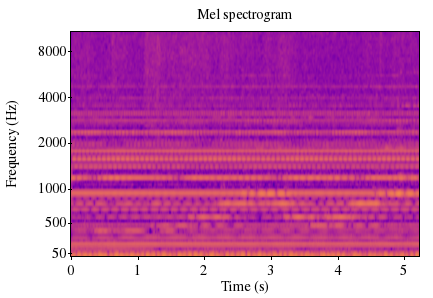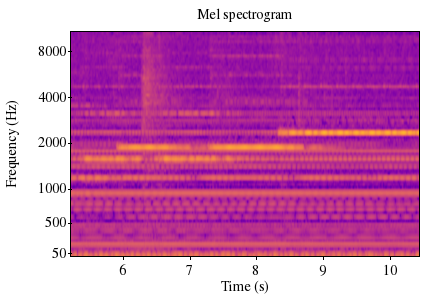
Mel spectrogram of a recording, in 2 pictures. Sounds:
playing electronic organ

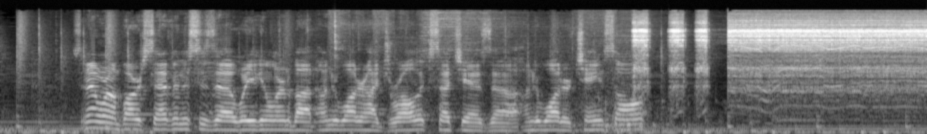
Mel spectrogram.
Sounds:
speech, dental drill, music

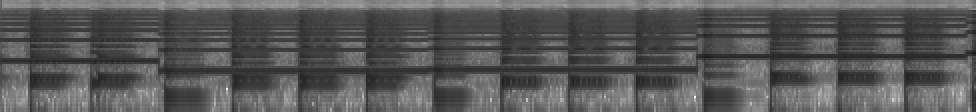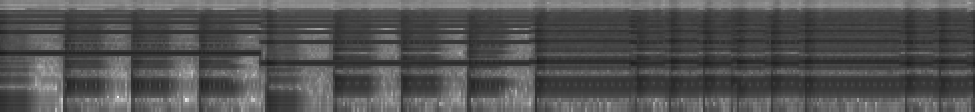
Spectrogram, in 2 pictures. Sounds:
music

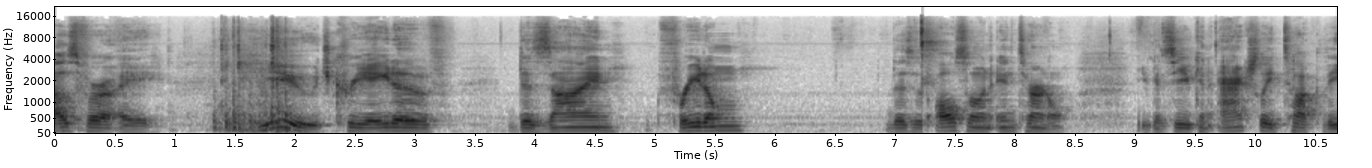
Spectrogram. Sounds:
speech, wood

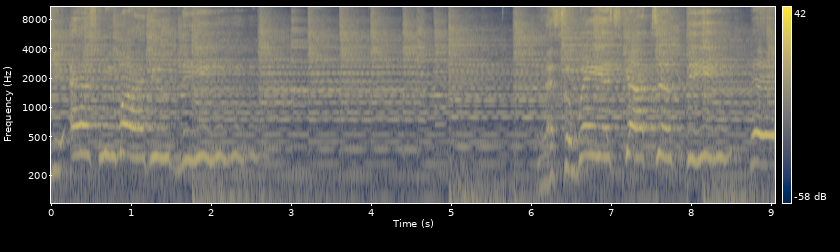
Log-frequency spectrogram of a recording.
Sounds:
music

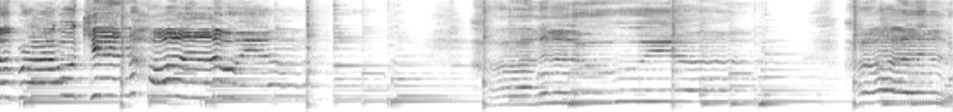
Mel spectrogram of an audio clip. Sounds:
playing ukulele

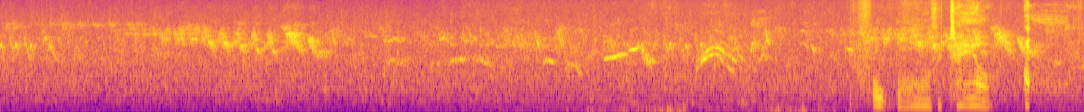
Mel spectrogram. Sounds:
bird vocalization, speech, outside, rural or natural, bird

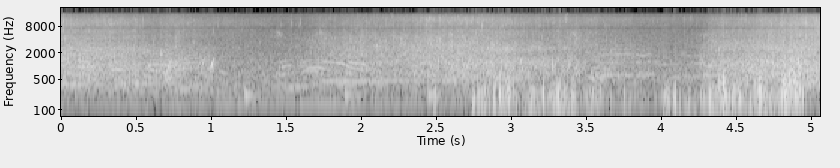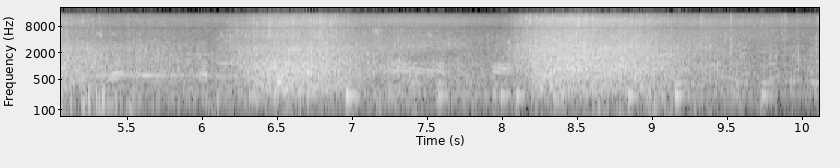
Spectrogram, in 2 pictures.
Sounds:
speech, outside, rural or natural, music

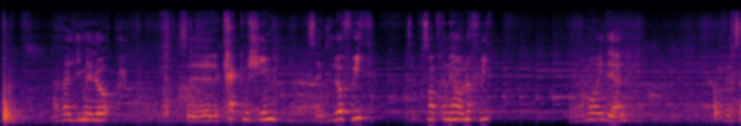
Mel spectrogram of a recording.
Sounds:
music, speech

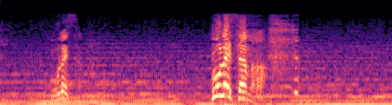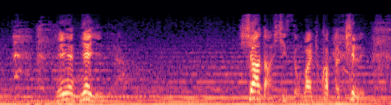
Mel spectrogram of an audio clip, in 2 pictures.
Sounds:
speech, music

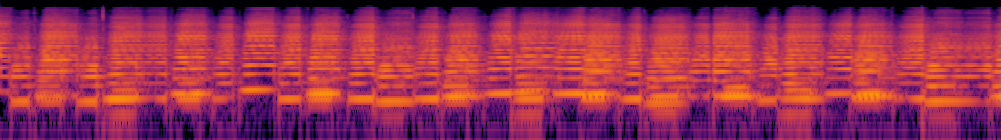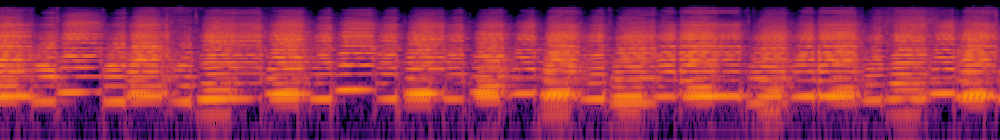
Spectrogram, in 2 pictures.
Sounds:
playing accordion

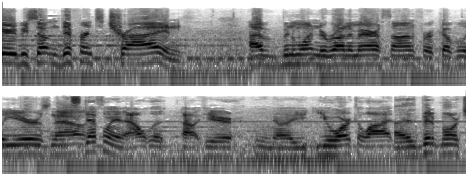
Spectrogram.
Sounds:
male speech, speech

